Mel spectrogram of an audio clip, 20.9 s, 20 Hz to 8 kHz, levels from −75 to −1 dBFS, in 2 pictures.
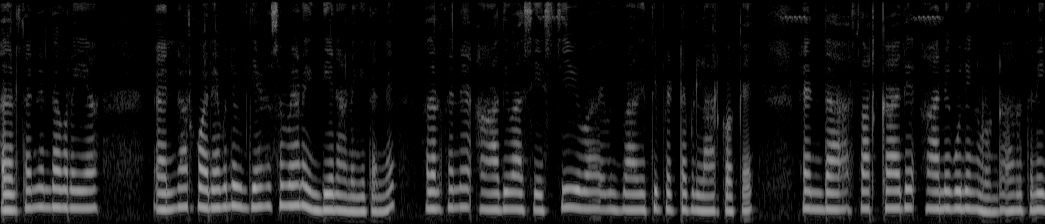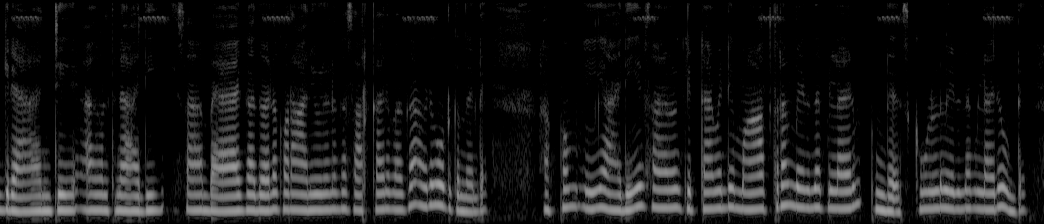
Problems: low volume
